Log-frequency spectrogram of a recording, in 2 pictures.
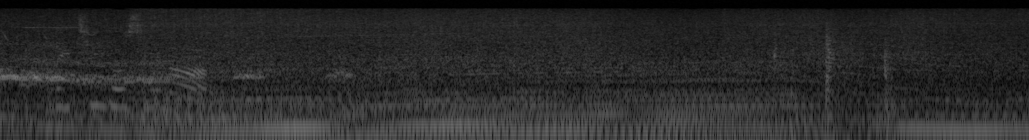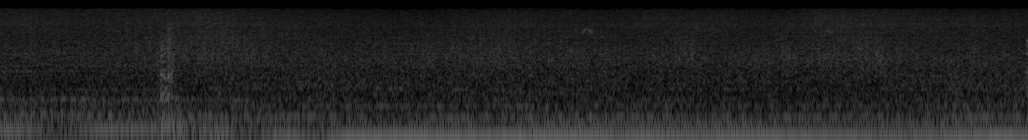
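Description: A car engine idles in Mafia: Definitive Edition with a low, smooth, quiet hum that shifts pitch slightly, heard under steady talking.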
